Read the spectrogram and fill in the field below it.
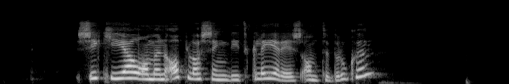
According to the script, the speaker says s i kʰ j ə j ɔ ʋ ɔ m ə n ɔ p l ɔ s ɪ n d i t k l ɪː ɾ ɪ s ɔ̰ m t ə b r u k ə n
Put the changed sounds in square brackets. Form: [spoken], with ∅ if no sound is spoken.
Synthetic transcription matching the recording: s i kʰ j ə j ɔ [w] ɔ m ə n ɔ p l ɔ s ɪ [ŋ] d i t k l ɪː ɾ ɪ s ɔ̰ m t ə b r u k ə n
